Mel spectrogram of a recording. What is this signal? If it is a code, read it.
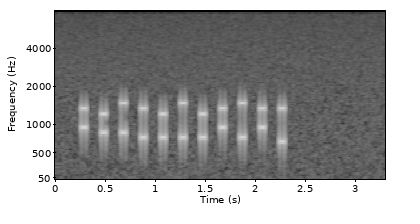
DTMF, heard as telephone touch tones, dialled by machine, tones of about 50 ms. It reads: 07954640602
